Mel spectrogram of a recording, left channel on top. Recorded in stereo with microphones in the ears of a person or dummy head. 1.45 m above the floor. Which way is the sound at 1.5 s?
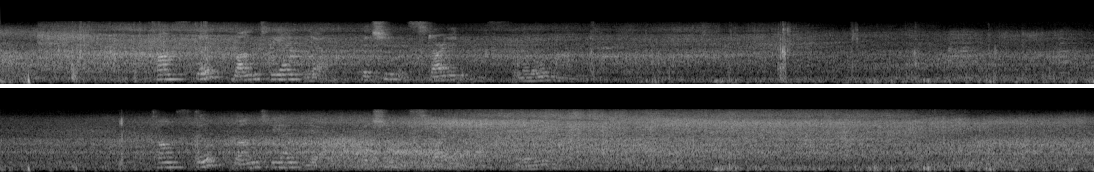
30° left (ahead or behind).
